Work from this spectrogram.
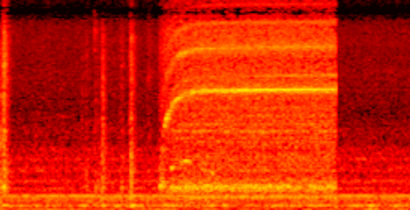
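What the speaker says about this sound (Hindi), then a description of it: "काटे और अभी चॉपर करेंगे" An electric chopper grinding cooked, masala-coated chicken, a loud steady whining motor hum that starts abruptly after a few light taps and clicks, runs for about two seconds, then cuts off.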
